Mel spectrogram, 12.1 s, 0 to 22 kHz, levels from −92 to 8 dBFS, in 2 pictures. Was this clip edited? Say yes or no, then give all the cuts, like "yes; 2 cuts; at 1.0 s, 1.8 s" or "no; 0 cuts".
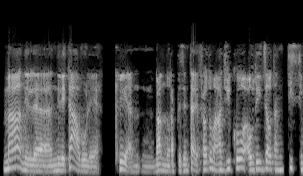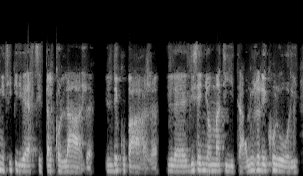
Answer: yes; 3 cuts; at 3.4 s, 6.9 s, 9.3 s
